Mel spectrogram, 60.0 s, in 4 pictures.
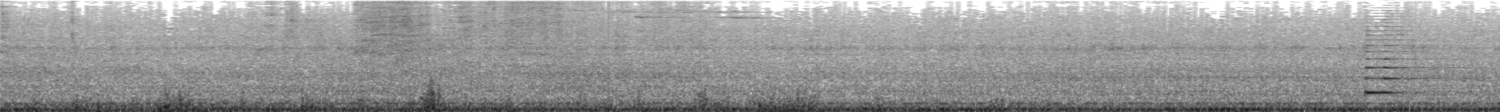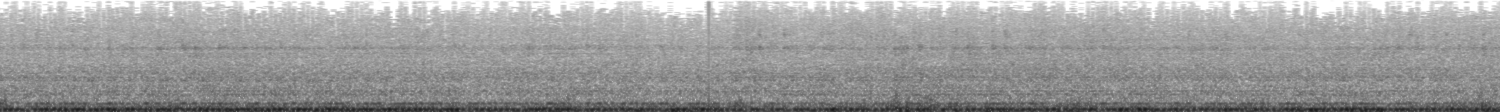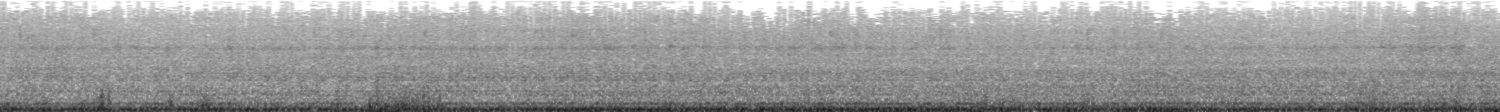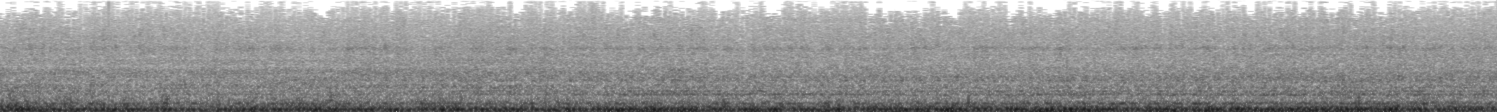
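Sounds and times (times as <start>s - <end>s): locomotive engine running: 0.0s - 59.9s
short horn toot: 13.6s - 14.5s.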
